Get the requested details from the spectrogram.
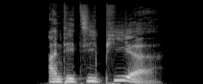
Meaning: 1. singular imperative of antizipieren 2. first-person singular present of antizipieren
- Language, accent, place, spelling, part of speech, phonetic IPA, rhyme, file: German, Germany, Berlin, antizipier, verb, [ˌantit͡siˈpiːɐ̯], -iːɐ̯, De-antizipier.ogg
